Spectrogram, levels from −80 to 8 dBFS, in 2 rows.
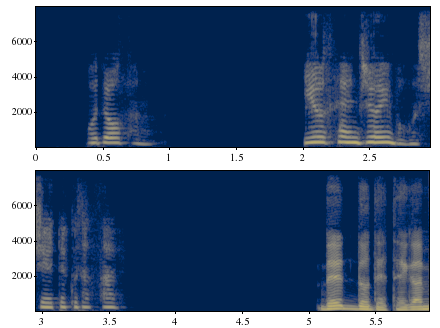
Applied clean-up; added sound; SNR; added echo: neural mask model DeepFilterNet 3.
